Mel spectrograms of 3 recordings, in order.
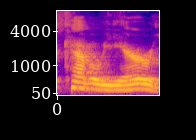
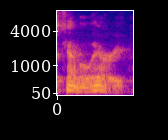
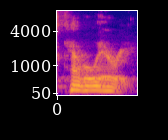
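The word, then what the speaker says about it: Cavaliere: they said you know it's felix cavalieri you know it's not felix cavallari uh cavalieri and he said well actually they're right uh but italians say it that way but i don't want to mix people up just say felix cavallari he said just say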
